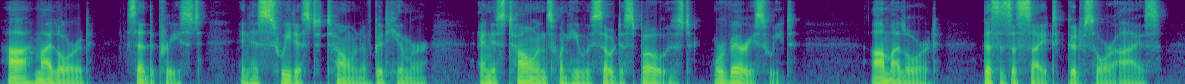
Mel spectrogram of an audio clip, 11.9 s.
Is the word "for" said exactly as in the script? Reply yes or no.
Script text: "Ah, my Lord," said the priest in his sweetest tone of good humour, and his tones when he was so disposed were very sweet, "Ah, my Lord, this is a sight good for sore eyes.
no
